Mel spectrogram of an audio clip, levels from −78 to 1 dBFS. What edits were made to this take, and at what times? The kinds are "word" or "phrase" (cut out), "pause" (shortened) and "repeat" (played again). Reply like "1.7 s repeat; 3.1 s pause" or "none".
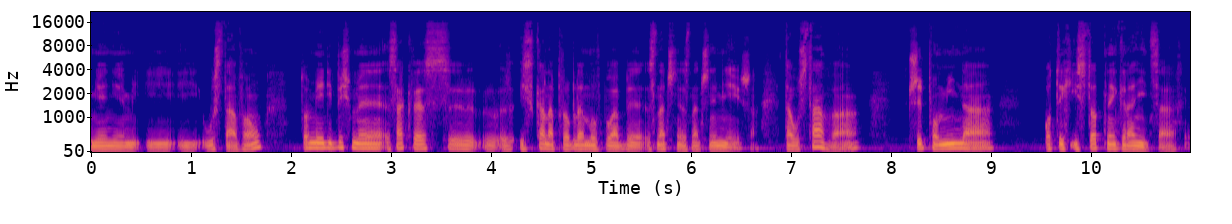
none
